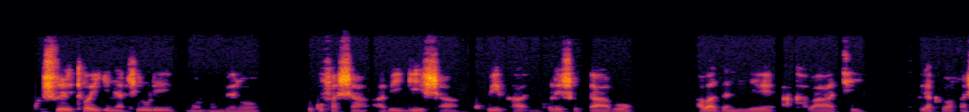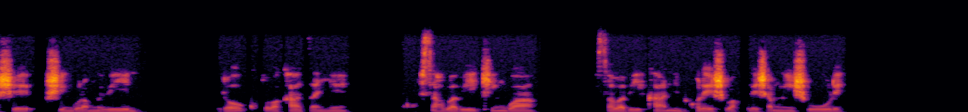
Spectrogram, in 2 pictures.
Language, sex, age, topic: Rundi, male, 36-49, education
